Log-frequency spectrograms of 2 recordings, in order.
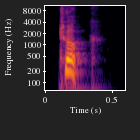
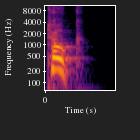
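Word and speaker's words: tuque: Last year, I thought it was pronounced took. And this year, I found out it's pronounced toke.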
